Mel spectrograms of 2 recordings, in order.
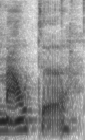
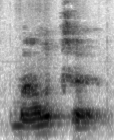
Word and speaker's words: Mauthe: So it's German, Mauthe. Mauthe. So it's not TH sound. Maut and then H.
